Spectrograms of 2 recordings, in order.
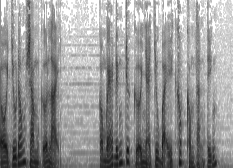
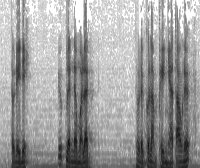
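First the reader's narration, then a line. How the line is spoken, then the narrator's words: Shouted. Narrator (Vietnamese): Chú quát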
